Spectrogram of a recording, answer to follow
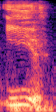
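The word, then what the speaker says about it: heir: एन ईर, ईर का मतलब होता है वारिस, ठीक है। तो ये भी ई से पढ़ा जा रहा है, तो ई किस में आता है?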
